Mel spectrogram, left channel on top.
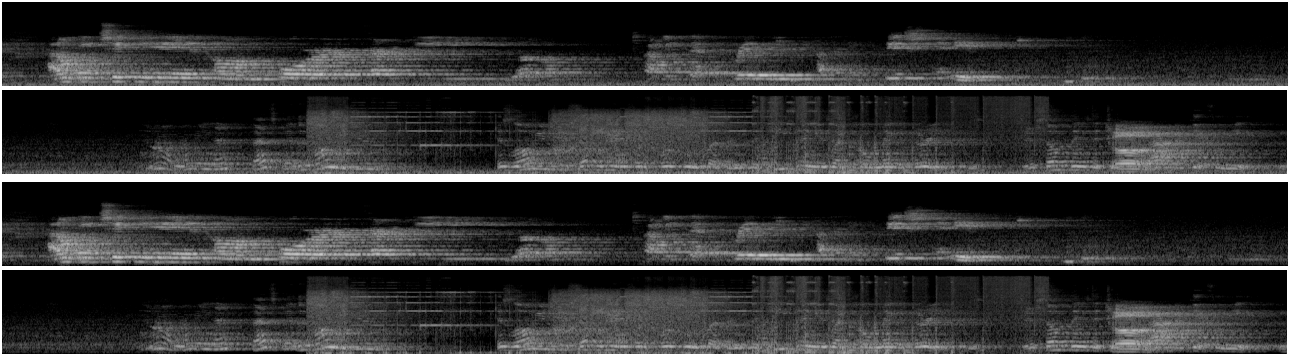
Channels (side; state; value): left; noise; rumble, 16 dB below the sound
